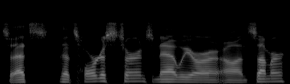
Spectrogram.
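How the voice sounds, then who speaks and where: A man's voice: medium pitch, moderate pace, sharp tone, smooth, no room sound, lo-fi sound. A man working as game master, running a tabletop roleplaying game in a casual, freely swearing manner.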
